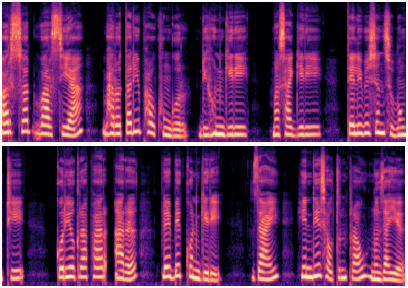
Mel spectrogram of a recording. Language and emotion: Bodo, neutral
